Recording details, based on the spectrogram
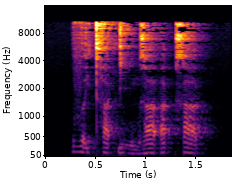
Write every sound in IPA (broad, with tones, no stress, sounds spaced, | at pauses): v ə̰˧˥ j t̪ʰ a˨˩ k̚ ɗ i̤˨˩ ŋ ə̰˧˨ m ɣ aː˧ ʔ a˦˥ k̚ x a˨˩ k̚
